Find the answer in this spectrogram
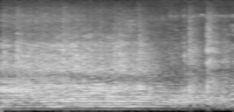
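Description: A motor vehicle engine running steadily at an even pitch close by, dying away shortly before the end.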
